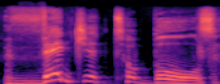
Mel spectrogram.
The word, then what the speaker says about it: vegetable: this word wrong probably I'd say vegetable vegetable vegetable which is four sounds but a lot of people say vegetable three sounds so probably I say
